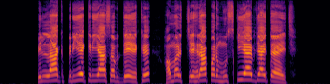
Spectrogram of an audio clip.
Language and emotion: Maithili, happy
